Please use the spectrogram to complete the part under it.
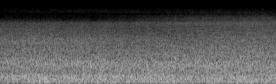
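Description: Rushing water from a secret waterfall in a swollen monsoon flow at Shrivardhan, a steady broadband roar that holds constant and loud throughout, with no voices.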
